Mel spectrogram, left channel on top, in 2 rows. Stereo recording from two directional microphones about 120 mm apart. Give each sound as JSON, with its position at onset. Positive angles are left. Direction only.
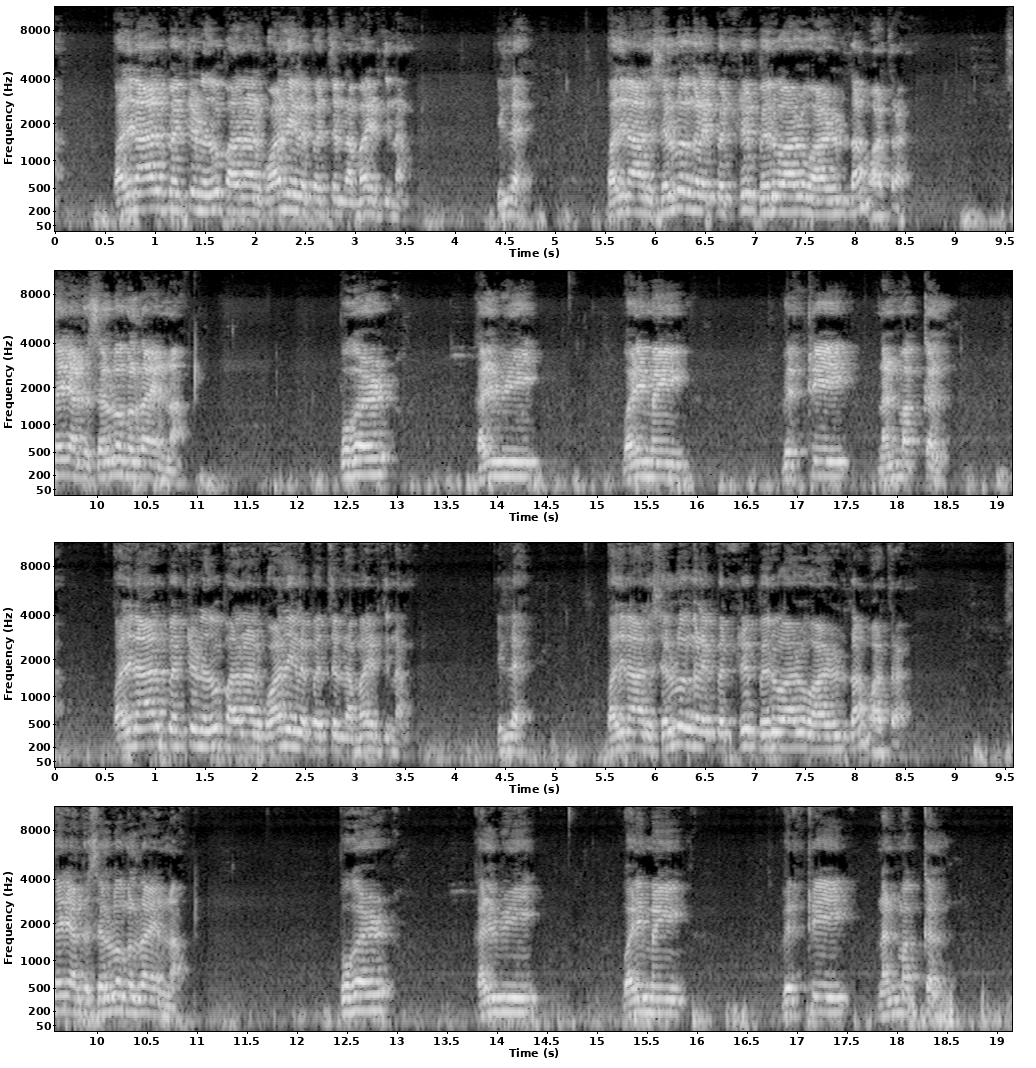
{"t": 0.5, "sound": "a man's voice", "side_deg": -45}
{"t": 9.6, "sound": "a man's voice", "side_deg": -35}
{"t": 11.0, "sound": "a sound", "side_deg": -10}
{"t": 12.4, "sound": "speech", "side_deg": -35}
{"t": 13.7, "sound": "a man's voice", "side_deg": -40}
{"t": 16.8, "sound": "a man's voice", "side_deg": -40}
